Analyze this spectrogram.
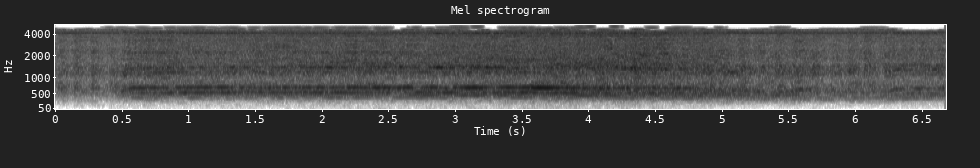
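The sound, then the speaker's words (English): An express train passing on the railway, a broad, steady rushing roar that swells slightly toward the middle and holds to the end, with no voices. “We're going to give that train a look as it passes.”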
